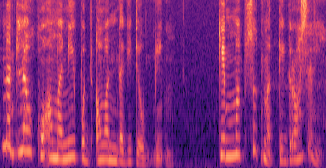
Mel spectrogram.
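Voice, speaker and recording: A woman playing an uneasy, defensive grocery seller in an audio drama, conversational and expressive. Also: a little high, normal speed, no echo. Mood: worried.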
